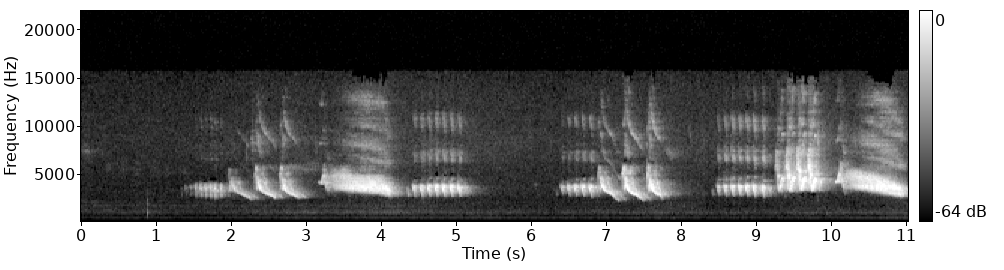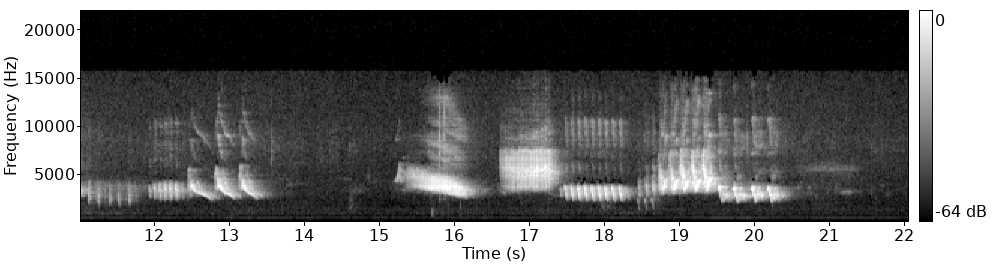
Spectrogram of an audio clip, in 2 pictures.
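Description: A songbird singing in a series of varied phrases, each made of short notes repeated quickly several times, with pauses of a second or two between phrases.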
